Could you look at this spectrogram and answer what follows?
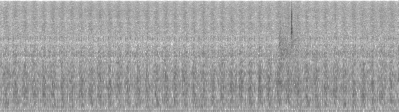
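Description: A helicopter flies in the game Rust with a steady, dense rotor chop and engine drone that never lets up, and no voices over it.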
